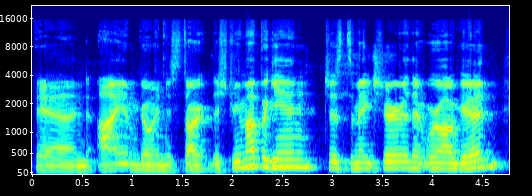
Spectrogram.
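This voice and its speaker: A conference host breaks in to explain a streaming problem. The speech is slow and unhurried, halting with small fillers, and comes from a phone. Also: mid-range voice, sharp tone. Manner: apologetic, hesitant.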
